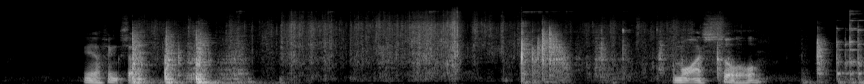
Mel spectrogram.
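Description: Plastic wrapping crinkles and rustles up close.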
